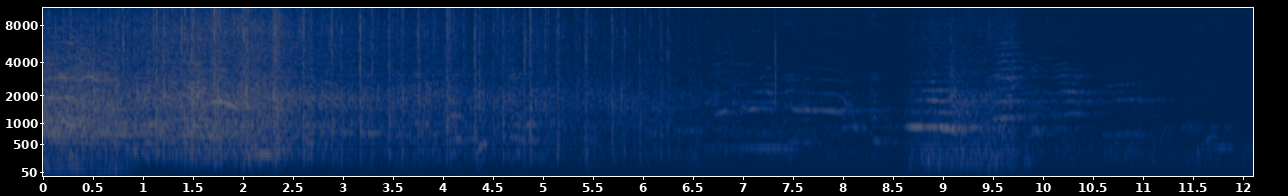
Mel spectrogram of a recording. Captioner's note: applause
